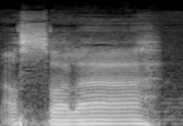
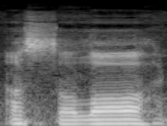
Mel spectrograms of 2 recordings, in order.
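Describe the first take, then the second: First: The L is pronounced light and thin. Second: The L is pronounced heavy and thick. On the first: The speaker calls it wrong. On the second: The speaker calls it right. "Dibaca pakai lafaz tafkhim huruf lam"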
